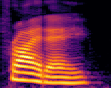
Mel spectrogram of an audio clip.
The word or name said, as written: Friday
